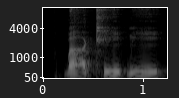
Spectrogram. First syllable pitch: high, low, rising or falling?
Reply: low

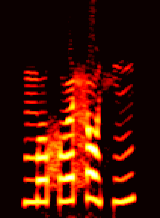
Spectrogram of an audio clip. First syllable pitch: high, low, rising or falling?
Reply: low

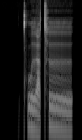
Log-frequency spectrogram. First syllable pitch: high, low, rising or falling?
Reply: low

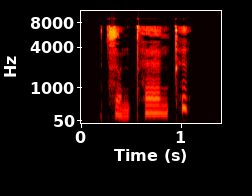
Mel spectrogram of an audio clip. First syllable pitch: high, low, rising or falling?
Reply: low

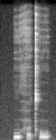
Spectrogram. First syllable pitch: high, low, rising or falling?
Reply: high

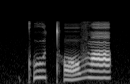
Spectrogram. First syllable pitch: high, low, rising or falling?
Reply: high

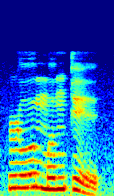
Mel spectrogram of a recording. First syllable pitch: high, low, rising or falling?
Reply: high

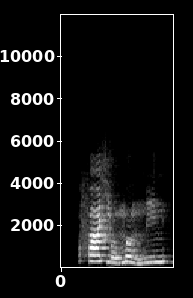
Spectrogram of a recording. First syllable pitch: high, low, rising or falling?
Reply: high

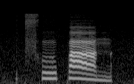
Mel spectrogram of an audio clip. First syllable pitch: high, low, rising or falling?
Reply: high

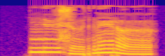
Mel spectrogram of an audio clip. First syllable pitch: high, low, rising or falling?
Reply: high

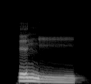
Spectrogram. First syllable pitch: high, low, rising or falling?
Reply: high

